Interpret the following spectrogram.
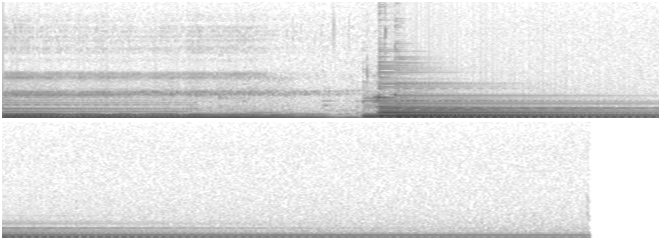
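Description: Acoustic guitar playing a three-note major chord (root, major third and fifth on three adjacent strings). The chord rings, a new chord is struck about two seconds in, and it is left to ring out, fading slowly.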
